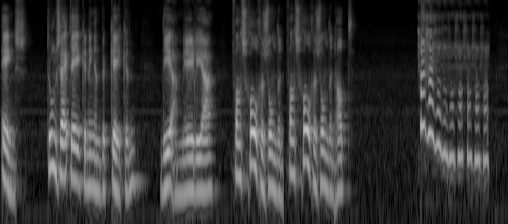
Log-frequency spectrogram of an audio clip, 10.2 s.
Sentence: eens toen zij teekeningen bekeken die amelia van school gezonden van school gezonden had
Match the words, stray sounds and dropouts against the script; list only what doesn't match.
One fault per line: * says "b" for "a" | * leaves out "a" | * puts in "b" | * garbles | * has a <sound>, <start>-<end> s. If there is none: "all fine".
* has a laugh, 8.3-9.8 s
